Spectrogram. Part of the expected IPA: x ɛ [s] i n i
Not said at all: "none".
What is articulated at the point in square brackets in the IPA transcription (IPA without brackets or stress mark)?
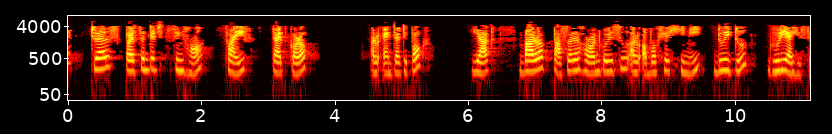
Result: x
